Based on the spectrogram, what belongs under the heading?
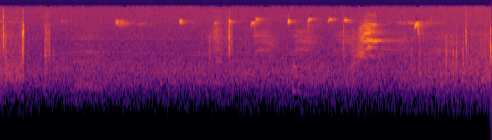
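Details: Golden-crowned kinglets, very active in a yard in Corvallis, Oregon: very high, thin, short notes scattered through the recording, faint over a steady background hiss.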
